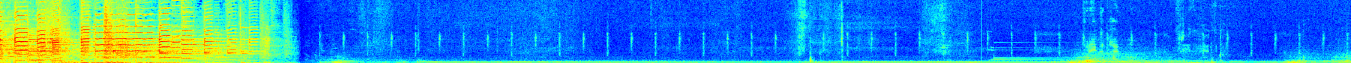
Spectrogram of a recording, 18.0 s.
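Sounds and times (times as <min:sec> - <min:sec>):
car engine starting and idling: 0:00.0 - 0:18.0
hazard indicator ticking: 0:04.5 - 0:18.0.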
